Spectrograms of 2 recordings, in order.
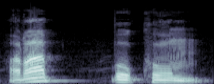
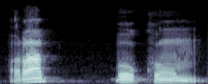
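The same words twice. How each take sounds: No difference in how they are said.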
